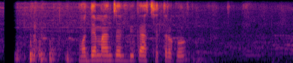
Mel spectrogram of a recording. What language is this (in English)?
Nepali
